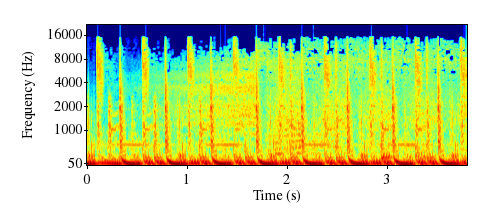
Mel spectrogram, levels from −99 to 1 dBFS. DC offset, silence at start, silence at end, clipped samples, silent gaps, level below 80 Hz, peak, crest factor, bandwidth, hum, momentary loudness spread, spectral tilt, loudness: under 0.1%; 0 s; 0 s; under 0.1%; none; -8 dBFS; 0 dBFS; 6 dB; 16 kHz; none; 1 LU; -4 dB/octave; -9 LUFS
